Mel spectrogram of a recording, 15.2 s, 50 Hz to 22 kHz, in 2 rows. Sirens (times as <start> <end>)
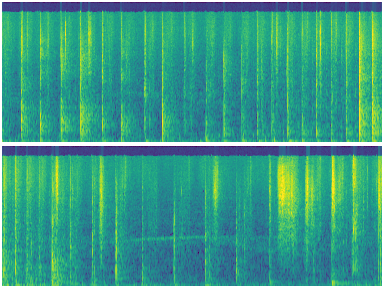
8.2 13.6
